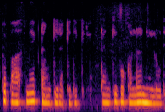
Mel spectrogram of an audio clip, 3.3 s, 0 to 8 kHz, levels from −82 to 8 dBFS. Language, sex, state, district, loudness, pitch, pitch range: Rajasthani, female, Rajasthan, Churu, -17 LUFS, 170 Hz, 160-180 Hz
